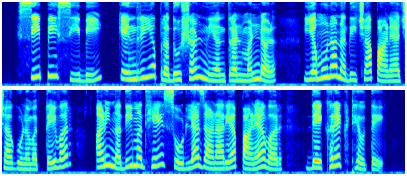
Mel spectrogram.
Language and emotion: Marathi, neutral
